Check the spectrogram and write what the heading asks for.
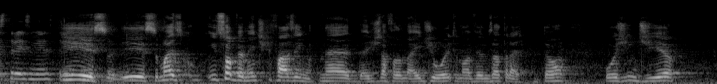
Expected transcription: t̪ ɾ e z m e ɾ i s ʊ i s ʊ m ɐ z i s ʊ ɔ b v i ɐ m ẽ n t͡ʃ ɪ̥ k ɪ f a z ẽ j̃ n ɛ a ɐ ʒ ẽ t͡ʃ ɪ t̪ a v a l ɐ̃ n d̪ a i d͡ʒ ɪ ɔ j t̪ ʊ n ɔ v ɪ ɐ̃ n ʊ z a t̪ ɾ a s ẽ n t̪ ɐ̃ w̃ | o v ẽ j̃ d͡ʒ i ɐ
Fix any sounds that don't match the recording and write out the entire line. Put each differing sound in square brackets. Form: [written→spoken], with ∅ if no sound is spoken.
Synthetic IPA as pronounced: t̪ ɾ e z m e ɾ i s ʊ i s ʊ m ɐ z i s ʊ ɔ b v i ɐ m ẽ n t͡ʃ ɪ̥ k ɪ f a z ẽ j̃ n ɛ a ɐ ʒ ẽ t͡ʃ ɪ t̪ a [v→f] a l ɐ̃ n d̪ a i d͡ʒ ɪ [ɔ→o] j t̪ ʊ n ɔ v ɪ ɐ̃ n ʊ z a t̪ ɾ a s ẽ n t̪ ɐ̃ w̃ | o [v→ʒ] ẽ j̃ d͡ʒ i ɐ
